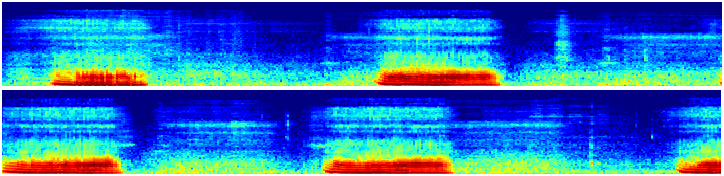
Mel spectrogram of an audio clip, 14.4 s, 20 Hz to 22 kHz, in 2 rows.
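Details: Snoring after a hard night out, recorded on an iPhone: loud, rattling snores on each in-breath with quiet out-breaths between, about 18 breaths a minute.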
